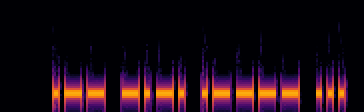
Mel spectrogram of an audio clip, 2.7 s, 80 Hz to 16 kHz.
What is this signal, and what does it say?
Morse code, heard as a keyed tone, about 28 wpm, 700 Hz. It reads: WC1S
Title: USA Call Signs - 4 Characters - Repeated 3x - 28wpm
